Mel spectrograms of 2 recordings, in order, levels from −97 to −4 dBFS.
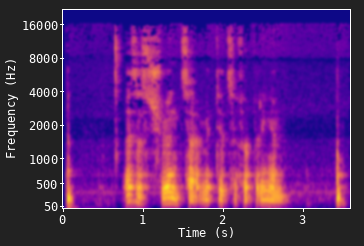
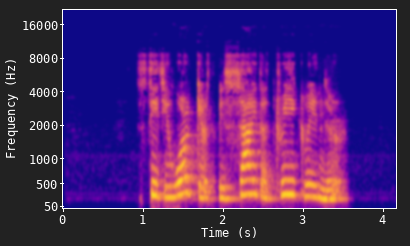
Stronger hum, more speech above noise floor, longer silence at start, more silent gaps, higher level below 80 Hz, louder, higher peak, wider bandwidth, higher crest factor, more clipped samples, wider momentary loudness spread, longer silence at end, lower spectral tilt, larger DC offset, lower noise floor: neither; second, 39 dB vs 61 dB; second, 0.05 s vs 0.95 s; neither; first, -56 dBFS vs -68 dBFS; second, -21 LUFS vs -18 LUFS; about the same, 0 dBFS vs -2 dBFS; first, 16.5 kHz vs 9.2 kHz; about the same, 20 dB vs 18 dB; neither; first, 12 LU vs 8 LU; second, 0.1 s vs 0.6 s; first, -6 dB/octave vs -4.5 dB/octave; neither; second, -59 dBFS vs -79 dBFS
